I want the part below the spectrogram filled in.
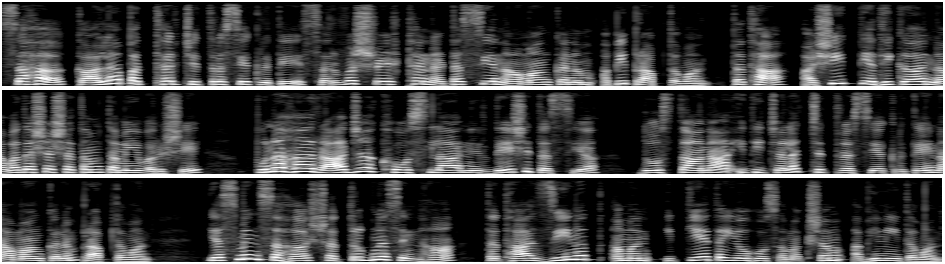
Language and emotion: Sanskrit, neutral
